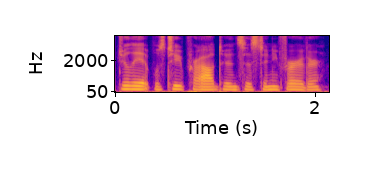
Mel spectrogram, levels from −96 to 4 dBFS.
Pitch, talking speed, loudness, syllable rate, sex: 155 Hz, 225 wpm, -18 LUFS, 6.4 syllables/s, female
